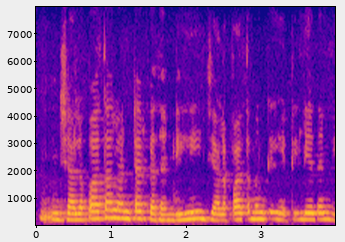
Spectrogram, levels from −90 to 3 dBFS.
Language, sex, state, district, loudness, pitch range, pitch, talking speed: Telugu, female, Andhra Pradesh, Guntur, -14 LUFS, 225-255 Hz, 235 Hz, 120 wpm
